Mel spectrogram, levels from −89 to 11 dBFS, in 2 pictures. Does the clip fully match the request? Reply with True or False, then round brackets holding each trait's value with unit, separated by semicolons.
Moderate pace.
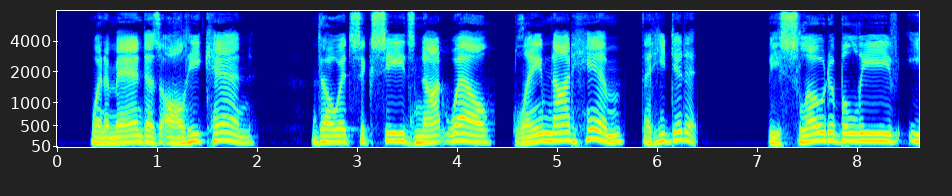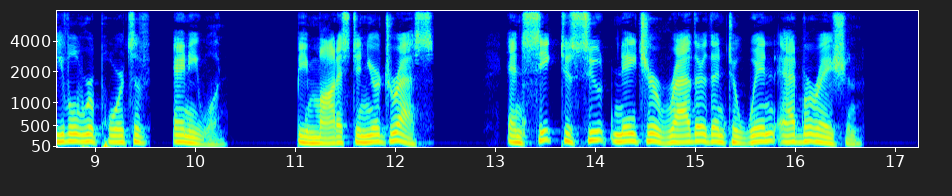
True (180 wpm)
